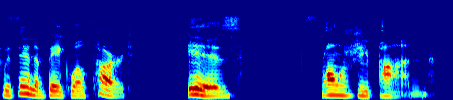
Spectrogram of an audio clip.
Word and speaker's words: frangipane: So, the name of the almond custard that goes within a Bakewell tart is frangipane. So, that's the French pronunciation, frangipane.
